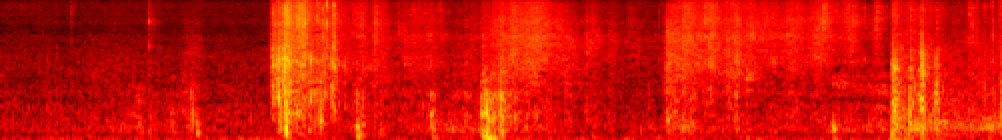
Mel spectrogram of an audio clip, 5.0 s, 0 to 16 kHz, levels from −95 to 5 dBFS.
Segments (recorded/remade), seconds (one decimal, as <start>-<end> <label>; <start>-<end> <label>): 0.0-5.0 recorded

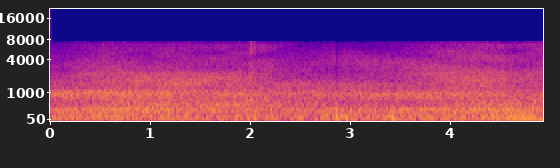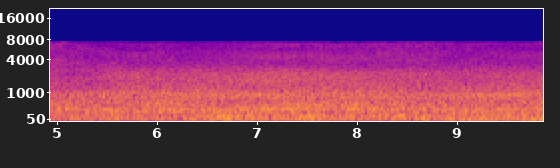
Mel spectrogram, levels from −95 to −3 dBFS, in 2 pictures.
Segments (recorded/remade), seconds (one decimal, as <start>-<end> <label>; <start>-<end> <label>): 0.0-4.6 recorded; 4.6-6.2 remade; 6.2-9.9 recorded

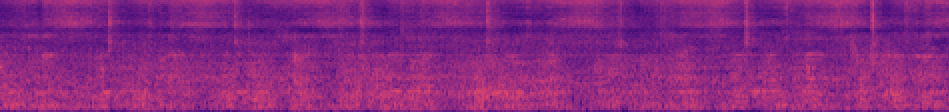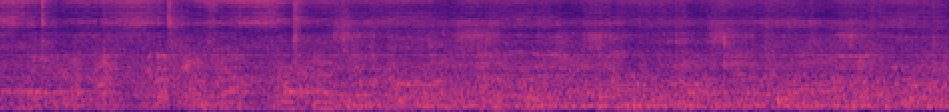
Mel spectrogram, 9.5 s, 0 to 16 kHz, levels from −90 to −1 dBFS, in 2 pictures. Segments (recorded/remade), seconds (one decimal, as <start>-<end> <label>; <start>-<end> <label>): 0.0-9.5 remade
